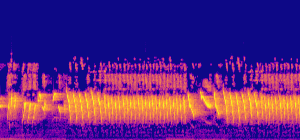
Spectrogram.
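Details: White-eye giving a bar-winged prinia imitation as a training model for other birds: a few quick twittered notes, then a fast, high, stuttering trill. It breaks briefly near four seconds with a slurred phrase, then the trill resumes.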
